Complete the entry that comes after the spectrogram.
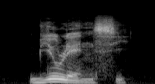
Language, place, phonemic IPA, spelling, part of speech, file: Occitan, Béarn, /bjuˈlensjo/, violéncia, noun, LL-Q14185 (oci)-violéncia.wav
- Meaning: violence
